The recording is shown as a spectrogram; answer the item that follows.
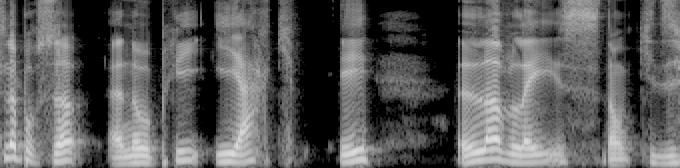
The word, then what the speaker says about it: IArk: ça nous fait dire IARC et il faut prononcer chaque syllabe si vous voulez que ça fasse du sens et si vous voulez que le jeu de mots soit efficace.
